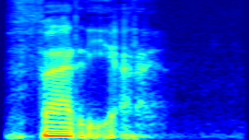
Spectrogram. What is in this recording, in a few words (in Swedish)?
"Färger", "Värit"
